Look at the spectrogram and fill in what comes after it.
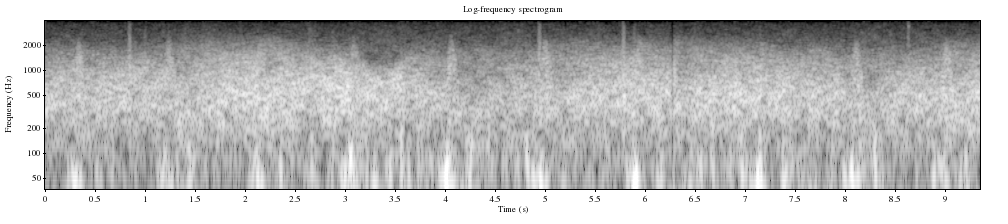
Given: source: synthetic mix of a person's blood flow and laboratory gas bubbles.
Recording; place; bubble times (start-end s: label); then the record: Doppler ultrasound of blood flow; subclavian vein
4.97-5.05 s: bubbles
5.15-5.22 s: bubbles
6.46-6.75 s: bubbles
6.80-6.95 s: bubbles
8.59-8.67 s: bubbles
From the record:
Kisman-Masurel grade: 121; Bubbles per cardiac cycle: 1 to 2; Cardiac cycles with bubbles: 10 to 50%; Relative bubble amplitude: barely perceptible (0.100 to 0.250); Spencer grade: 2 (many but less than half of the cardiac periods contain bubble signals, singularly or in groups); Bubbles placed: anywhere in the cardiac cycle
